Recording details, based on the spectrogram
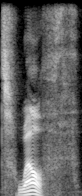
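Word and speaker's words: twelfth: get any easier uh 12th 12th why is this one tricky it's that ending especially for most students going from that f sound that elf to that th let's just kind of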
